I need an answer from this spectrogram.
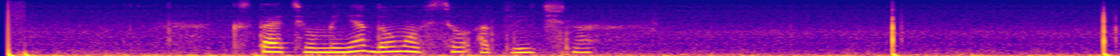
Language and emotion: Russian, positive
